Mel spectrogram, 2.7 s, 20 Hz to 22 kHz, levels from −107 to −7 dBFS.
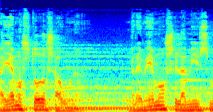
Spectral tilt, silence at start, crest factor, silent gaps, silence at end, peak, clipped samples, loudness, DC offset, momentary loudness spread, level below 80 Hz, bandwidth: -7 dB/octave; 0 s; 14 dB; none; 0 s; -8 dBFS; under 0.1%; -24 LUFS; under 0.1%; 9 LU; -44 dBFS; 13.5 kHz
